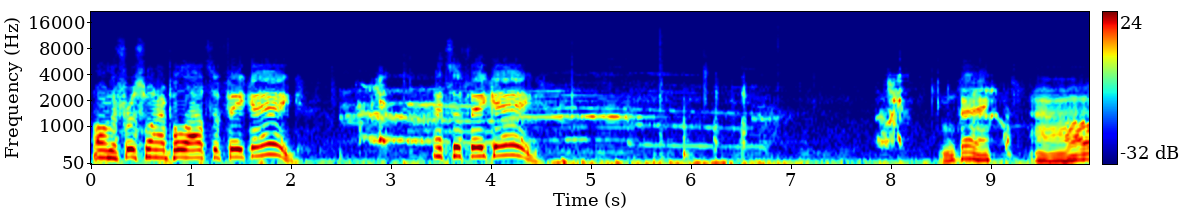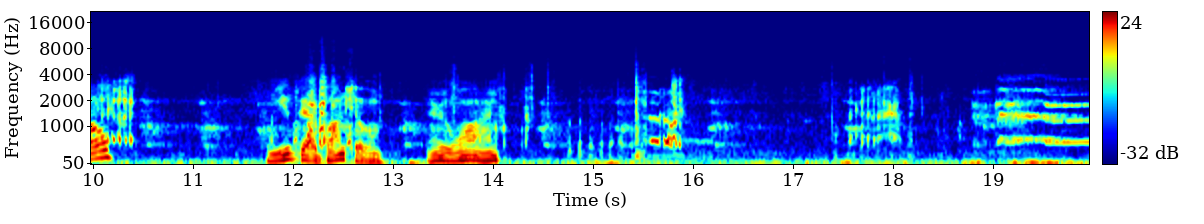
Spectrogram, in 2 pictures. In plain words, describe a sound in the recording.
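A broody hen squawks and clucks close by.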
